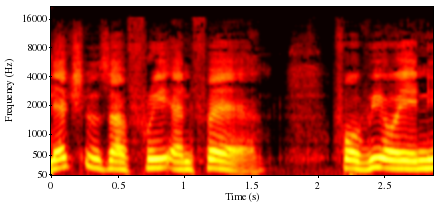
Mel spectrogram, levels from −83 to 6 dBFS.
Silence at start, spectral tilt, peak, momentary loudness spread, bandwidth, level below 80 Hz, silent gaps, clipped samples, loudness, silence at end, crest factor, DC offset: 0 s; -6 dB/octave; -2 dBFS; 10 LU; 17 kHz; -48 dBFS; none; under 0.1%; -14 LUFS; 0 s; 12 dB; under 0.1%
